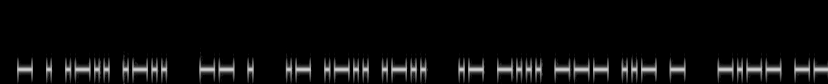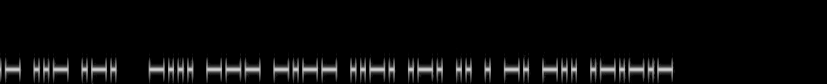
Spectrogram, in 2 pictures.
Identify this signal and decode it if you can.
Morse code, heard as a keyed tone, about 25 wpm, 700 Hz. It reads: TELL ME ALL ABOUT YOUR BOYFRIEND.
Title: Sentences from Top 1000 Words - Review Part 5 - 25wpm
